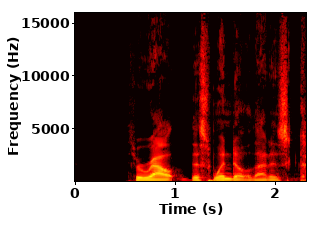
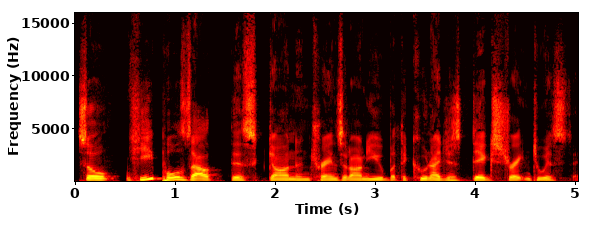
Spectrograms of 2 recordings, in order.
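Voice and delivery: ordinary delivery

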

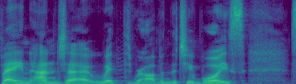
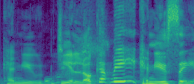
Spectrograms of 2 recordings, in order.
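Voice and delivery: louder, rising in disbelief at the end; to her husband in the delivery room, exasperated and louder; 5 semitones higher, 6 dB louder than usual. Retold or imitated. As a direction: demand that he actually look at her.

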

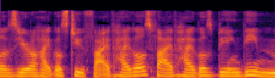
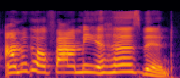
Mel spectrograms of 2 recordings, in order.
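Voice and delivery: mock Southern accent; 9 semitones higher than usual. Mocking the heroine's sudden Southern accent, pitched high. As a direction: ham up a Southern belle twang. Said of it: "why all of a sudden do you sound like that".

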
